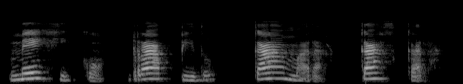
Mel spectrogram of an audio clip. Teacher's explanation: es decir que su sílaba tónica va a estar en el antepenúltimo lugar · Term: esdrújulas, esdrújulas o proparoxítonas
